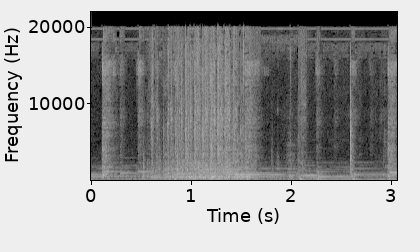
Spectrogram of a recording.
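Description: A sewing machine stitches a shoulder seam on a garment at 5/8-inch seam allowance, giving a close, fast, even whirring run that stops briefly near the end.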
